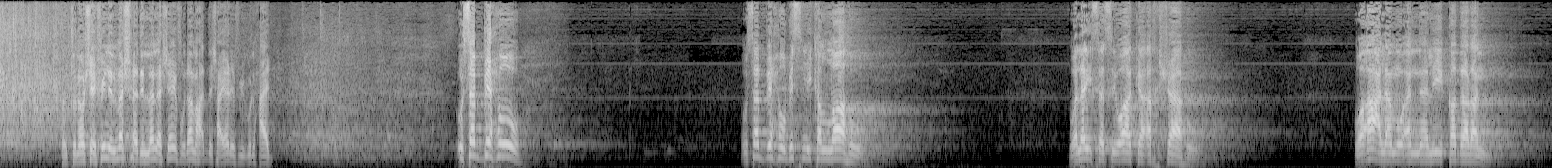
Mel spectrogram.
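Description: A man recites with feeling into a microphone, in short bursts with pauses.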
